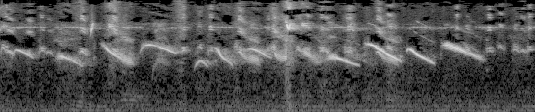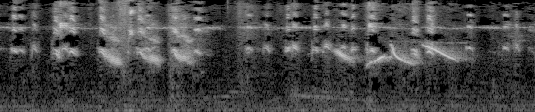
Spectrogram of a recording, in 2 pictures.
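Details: Rufous-bellied thrush singing continuously: bright whistled notes sliding downward, grouped into quick repeated phrases with brief pauses, plus sharp high chips; a thin steady high tone persists in the background.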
